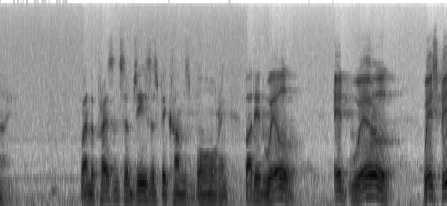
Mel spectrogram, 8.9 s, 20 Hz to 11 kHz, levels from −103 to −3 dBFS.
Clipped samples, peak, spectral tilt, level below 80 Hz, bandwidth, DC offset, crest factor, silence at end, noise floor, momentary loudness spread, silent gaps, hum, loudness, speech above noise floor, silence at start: under 0.1%; -2 dBFS; -7 dB/octave; -38 dBFS; 9.6 kHz; under 0.1%; 16 dB; 0 s; -45 dBFS; 11 LU; none; none; -17 LUFS; 29 dB; 0 s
